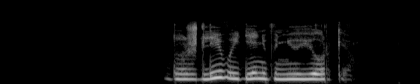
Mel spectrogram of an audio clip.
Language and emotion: Russian, neutral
